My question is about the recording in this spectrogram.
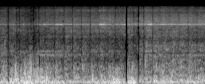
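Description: A large engine running steadily: a heavy low rumble with a constant high-pitched whine over it.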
